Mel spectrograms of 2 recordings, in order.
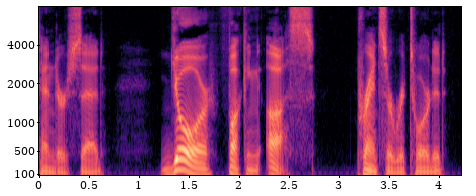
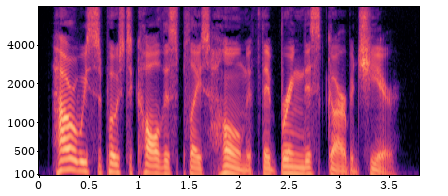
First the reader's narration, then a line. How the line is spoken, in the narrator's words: Prancer asked, almost snarling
